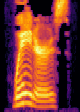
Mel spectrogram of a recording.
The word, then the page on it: waders: British English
